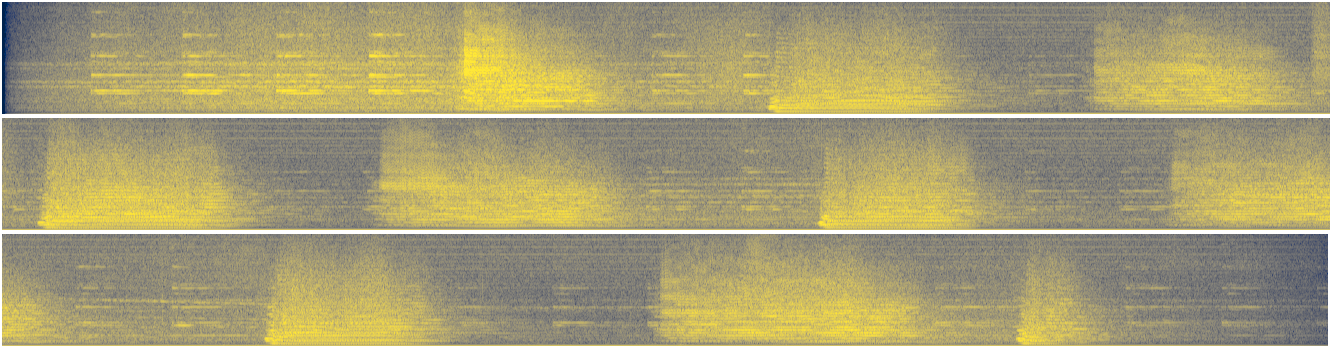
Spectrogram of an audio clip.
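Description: Kansas City Southern diesel locomotive horn sounding a long series of blasts, each a second or two long and a few seconds apart, over the steady noise of a train. The sound fades in at the start.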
